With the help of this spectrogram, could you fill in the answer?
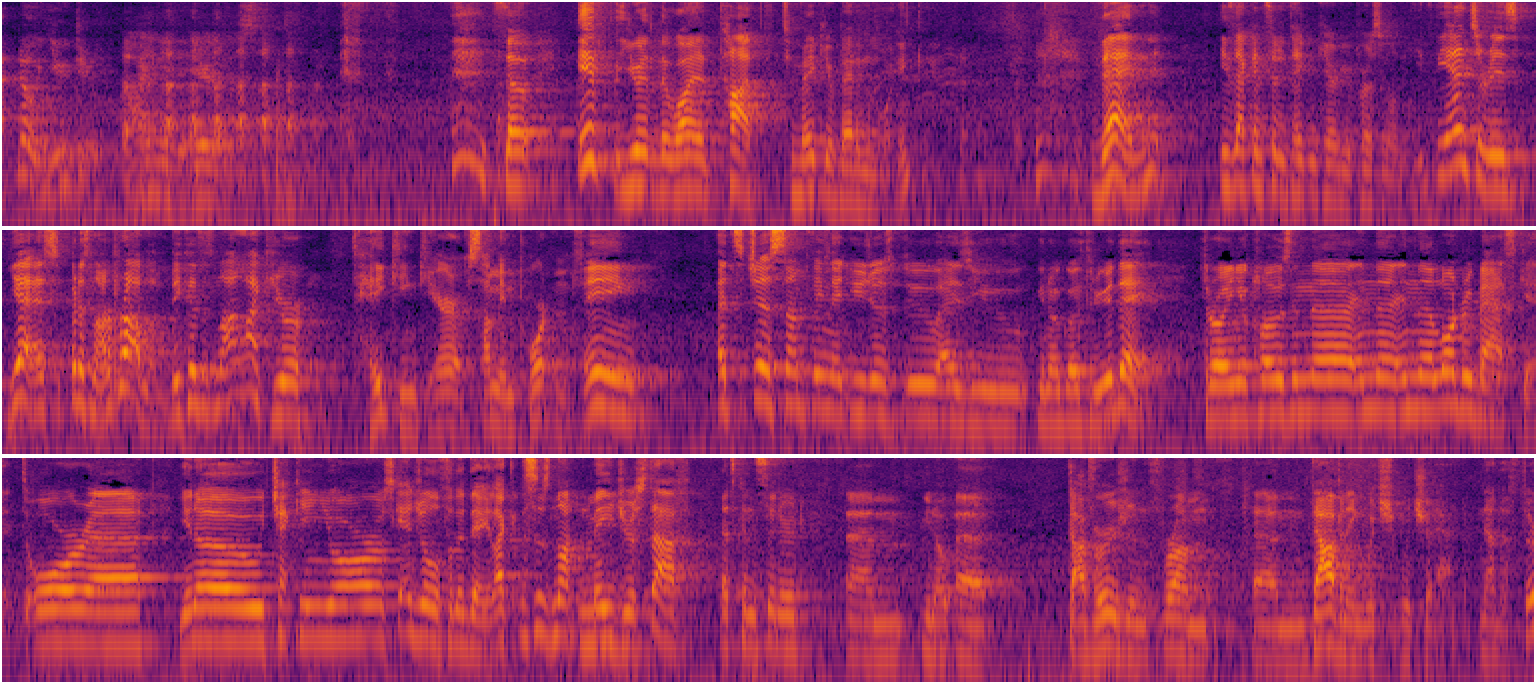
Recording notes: Recorded live at The Torah Center ATL on June 6, 2023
